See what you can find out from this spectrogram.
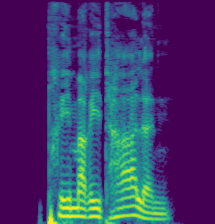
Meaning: inflection of prämarital: 1. strong genitive masculine/neuter singular 2. weak/mixed genitive/dative all-gender singular 3. strong/weak/mixed accusative masculine singular 4. strong dative plural
- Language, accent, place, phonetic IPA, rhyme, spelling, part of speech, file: German, Germany, Berlin, [pʁɛmaʁiˈtaːlən], -aːlən, prämaritalen, adjective, De-prämaritalen.ogg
